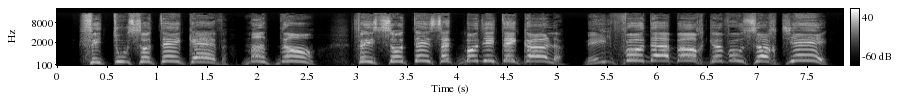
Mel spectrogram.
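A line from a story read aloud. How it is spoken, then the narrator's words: Yelled into a phone. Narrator (French): hurla Kevin dans l'appareil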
